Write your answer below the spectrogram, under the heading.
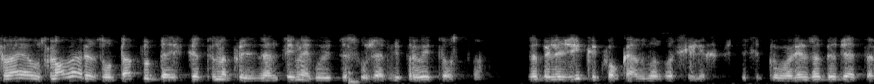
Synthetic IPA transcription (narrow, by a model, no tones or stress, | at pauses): t̪ovaɛʊsnɔvɛnɾɛzʊlˠt̪at̪od̪̚d̪ːɛjst̪viət̪ənɐpɾɛzid̪ɛnt̪əinɛɡʊvit̪ɛslˠʊʒɛbnipɾɐvit̪ɛlˠst̪vɐ | zɐbɛlɛʒikɐkvɔkazvəvɐsilʲɛfʃt̪ɛsɛpɾovɛlimzɐbjʊd͡ʒɛt̪ə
